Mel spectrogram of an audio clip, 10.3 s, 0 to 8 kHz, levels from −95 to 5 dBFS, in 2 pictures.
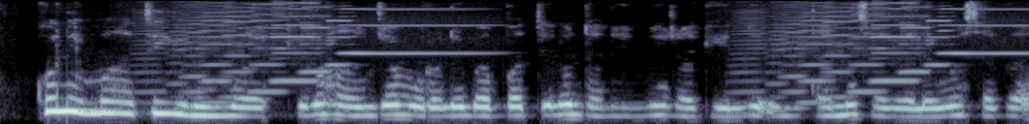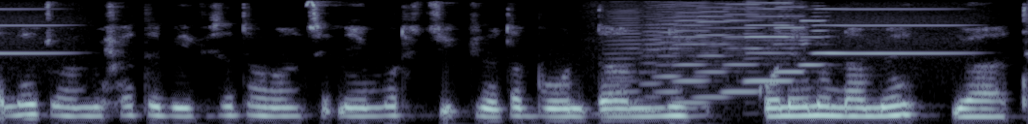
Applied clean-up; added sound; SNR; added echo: none; Harmonica; 15 dB; none.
